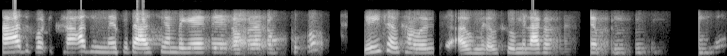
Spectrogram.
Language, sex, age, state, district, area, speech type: Hindi, female, 30-45, Bihar, Begusarai, rural, conversation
